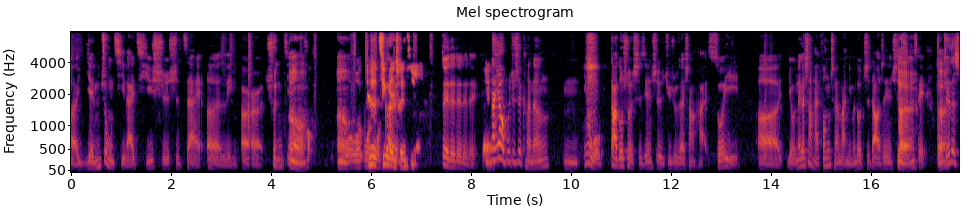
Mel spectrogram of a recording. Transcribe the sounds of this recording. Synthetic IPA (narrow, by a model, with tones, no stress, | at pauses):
ə˧jɛ˧˥nʈ͡ʂʊ˥˩ŋt͡ɕʰi˨˩la̰˧˥ɪt͡ɕʰi˧˥ʂɻ̩˧˥ʂɻ̩˥˧t͡sa˥˧ɪə˥˩lḭ˧˥ŋə˞˥˧ʔə̰˞˥˩ʈ͡ʂʰwə˥nt͡ɕjɛ˧˥˩xo˥˩ʊ˥˩ | ɔ˧wɔ˧˩wʂ̩˥˧t͡ɕi˥ŋwə˧˥nt͡sʰwə˥nt͡ɕi˧˥ | t̪we˥˧ɪt̪we˥˧ɪt̪wt̪twe˥˩ɪe˥˩na˥˧jɑ˥˧ʊpu˥˩t͡ɕjo˥˧ʊʂɻ̩˥˩kʰɤ˨˩nɤ˧˥ŋ | n̩˥˩i˥nwe˥˩ɪwɔ˨˩t̪a˥˩t̪wɔ˥ʂu˥˩d̪ə˩ʂɻ̩˧˥t͡ɕjɛ˥nʂɻ̩˥˩t͡ɕy˥ʈ͡ʂu˥˧t͡sa˥˧ɪʂɑ̰˥˩ŋxa̰˨˩ɪswɔ˧˥i˨˩ | ə˧jo˨˩ʊna˥˩ɡə˩ʂɑ˥˩ŋxa˨˩ɪfɤ˥ŋʈ͡ʂʰɤ˧˥ŋmɐ˨˩ni˨˩mə˨˦nt̪o˥ʊʈ͡ʂɻ̩˥t̪ɑ˥˧ʊʈ͡ʂɤ˥˧t͡ɕjɛ˥˧nʂɻ̩˥˧t͡ɕt͡ɕi˨ŋswɔ˥˩i˨˩wt͡ɕɥɛ˧˥d̪ə˧ʂ̩˥˩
